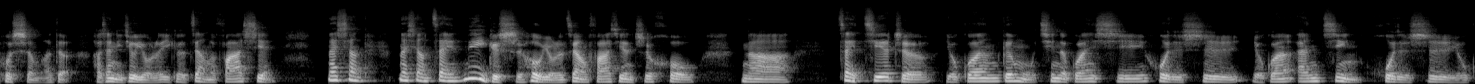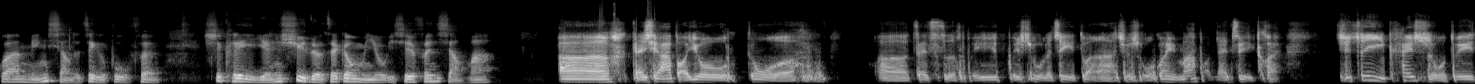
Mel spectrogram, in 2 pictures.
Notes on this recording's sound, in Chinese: 錄音地點】台灣新竹、雲南昆明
